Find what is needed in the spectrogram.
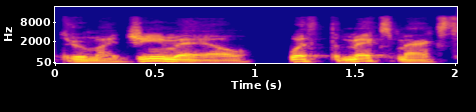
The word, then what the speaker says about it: Mixmax: So that, along with sending out proposals with Mixmax. I never can pronounce that. – I think you got it right.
